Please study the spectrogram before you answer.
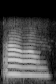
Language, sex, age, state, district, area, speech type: Telugu, female, 18-30, Telangana, Medak, urban, conversation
